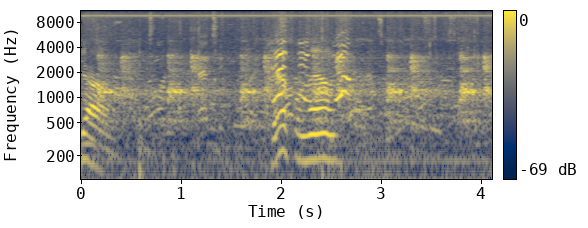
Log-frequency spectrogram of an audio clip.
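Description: Spectators' voices shouting at a soccer match. There is a falling yell at the start and a drawn-out call about two seconds in that rises and then holds its pitch, over a low steady rumble.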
